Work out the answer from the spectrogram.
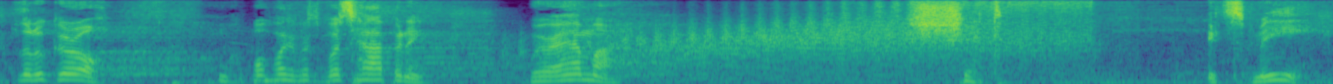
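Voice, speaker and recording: An actor playing a trapped male serial killer in a horror audio drama, obsessive and desperate, moving between intense narration and pleading. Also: fairly high pitch. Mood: panicked, pleading. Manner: intense, swinging from murmured narration to frantic pleading.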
